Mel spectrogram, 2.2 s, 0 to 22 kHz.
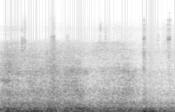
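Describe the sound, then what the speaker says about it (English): Strong wind buffeting a microphone outdoors during work on a 1995-99 GM truck, a loud continuous low rumble that swells and dips with faint higher hiss above it. "Sorry about the noise, it's very windy today, as you can tell."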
